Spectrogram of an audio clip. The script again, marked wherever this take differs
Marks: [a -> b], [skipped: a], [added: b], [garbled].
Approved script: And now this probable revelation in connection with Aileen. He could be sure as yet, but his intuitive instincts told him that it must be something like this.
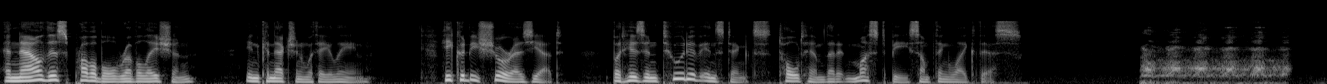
And now this probable revelation in connection with Aileen. He could be sure as yet, but his intuitive instincts told him that it must be something like this.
